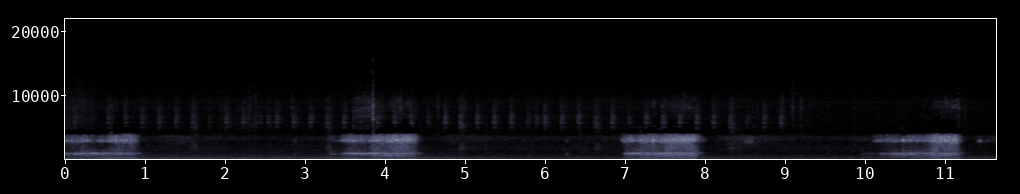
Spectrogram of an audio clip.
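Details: Adult boyfriend snoring with open mouth while asleep: four loud, harsh rattling snores on the in-breath, roughly 17 breaths a minute, with quiet pauses between.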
